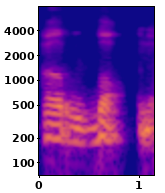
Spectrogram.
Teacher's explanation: pelafalannya dan letaknya yang benar yaitu di tepi lidah Anggaplah ini ini lidah ini tepinya bertemu dengan gigi geraham ya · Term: huruf dad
